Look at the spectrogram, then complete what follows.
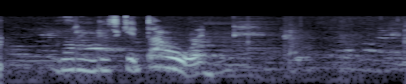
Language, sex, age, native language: Icelandic, female, 9, Icelandic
